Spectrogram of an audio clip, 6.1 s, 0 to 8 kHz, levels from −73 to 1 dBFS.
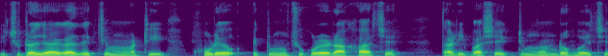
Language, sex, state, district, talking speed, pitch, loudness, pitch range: Bengali, male, Jharkhand, Sahebganj, 155 wpm, 120 Hz, -16 LUFS, 115-125 Hz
